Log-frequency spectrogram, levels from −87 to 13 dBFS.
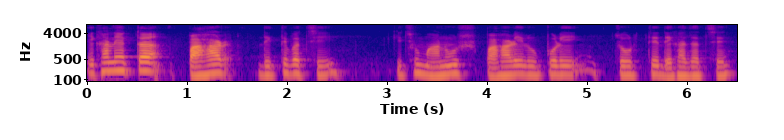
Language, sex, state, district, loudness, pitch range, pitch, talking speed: Bengali, male, West Bengal, Cooch Behar, -23 LUFS, 145-170 Hz, 155 Hz, 110 wpm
